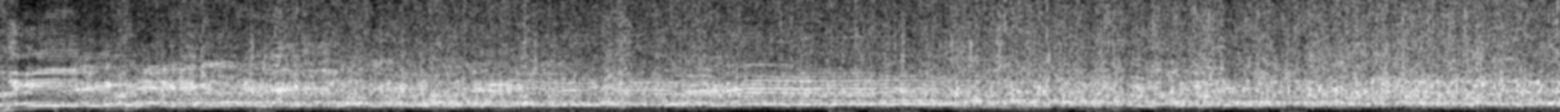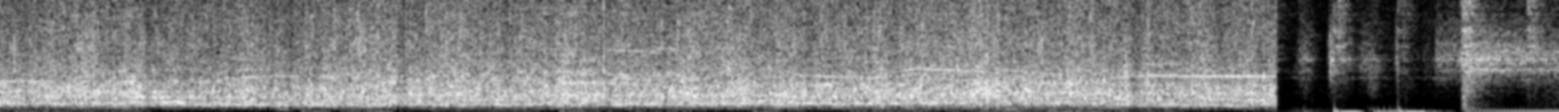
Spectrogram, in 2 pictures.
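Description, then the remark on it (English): A loud, dense wash of crowd noise from the Oscars ceremony audience, with steady clapping and scattered cheers and whoops, Denzel Washington among those shown clapping and laughing, runs continuously for about fourteen seconds, then cuts off abruptly into a few brief fragments. “I don't know if we need to rewind that, but the first person they showed clapping and laughing and celebrating is Denzel Washington.”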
